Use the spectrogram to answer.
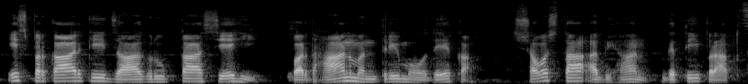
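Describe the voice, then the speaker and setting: A man's voice: mid-range voice, fairly bright tone. A man teaching a textbook lesson, reading each line and then explaining it word by word, often repeating phrases. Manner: reads lines then explains them word by word.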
